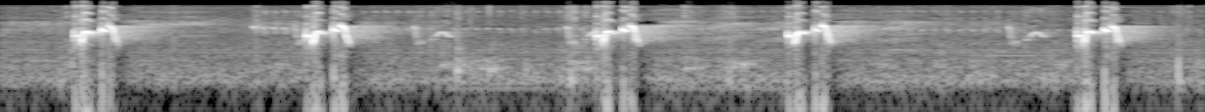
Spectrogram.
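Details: Prinia therapy call aimed at provoking responses and arousal: five loud, sharp chirp bursts, each a quick stuttered pair of high notes, spaced roughly every second.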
